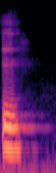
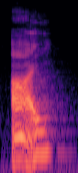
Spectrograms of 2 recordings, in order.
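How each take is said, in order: First: The vowel is a short 'ih' sound. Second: The vowel sounds like the word 'eye'. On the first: "the short sound of I sounds like I" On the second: "the long sound sounds like its name"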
